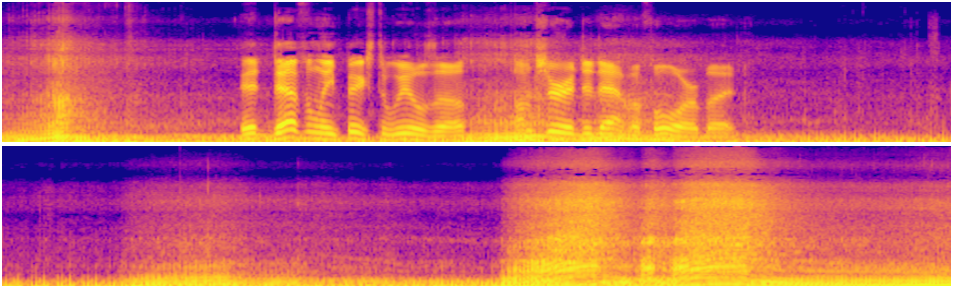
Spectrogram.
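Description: A quad bike engine revs up and down as it approaches.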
